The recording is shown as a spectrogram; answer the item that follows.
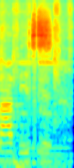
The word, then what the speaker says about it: Mavis: It's pronounced Mavis.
